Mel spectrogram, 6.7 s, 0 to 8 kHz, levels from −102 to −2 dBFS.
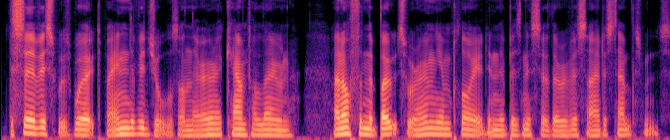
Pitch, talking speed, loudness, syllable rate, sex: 115 Hz, 225 wpm, -22 LUFS, 7.5 syllables/s, male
